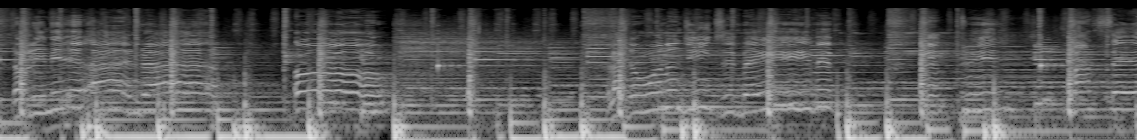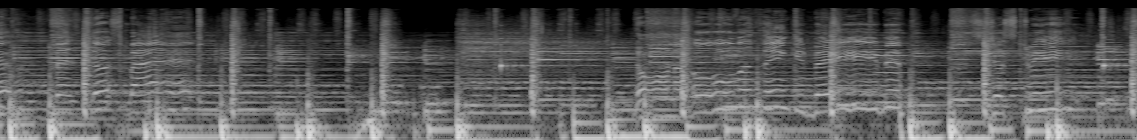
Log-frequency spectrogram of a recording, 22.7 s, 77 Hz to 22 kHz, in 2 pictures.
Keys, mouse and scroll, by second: 2.9-10.6 drag, 13.5 p, 14.6 click, 15.4-15.9 typing, 17.7 click, 19.3 j, 21.0-22.7 drag.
